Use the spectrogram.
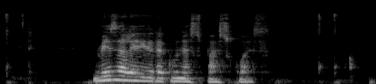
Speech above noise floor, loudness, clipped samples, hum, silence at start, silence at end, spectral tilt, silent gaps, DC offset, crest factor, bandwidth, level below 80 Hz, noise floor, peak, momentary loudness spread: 42 dB; -26 LUFS; under 0.1%; none; 0.05 s; 0.05 s; -6 dB/octave; none; under 0.1%; 20 dB; 11.5 kHz; -56 dBFS; -67 dBFS; -10 dBFS; 13 LU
